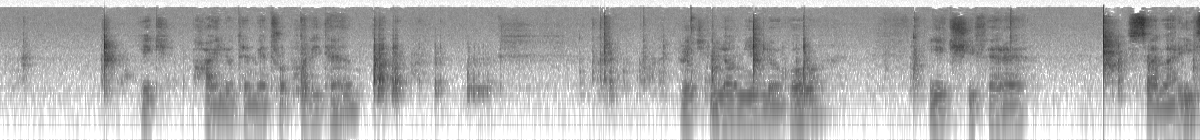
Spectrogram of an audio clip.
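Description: Pens are set down one by one on a wooden table with light knocks.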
